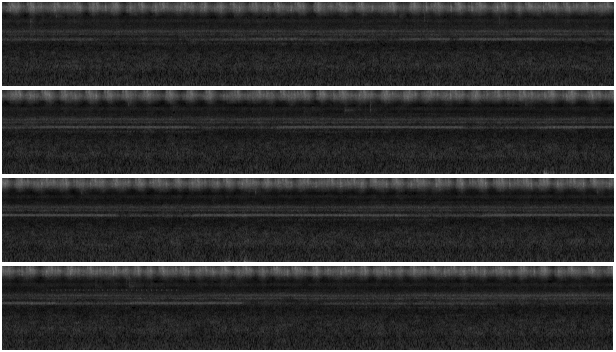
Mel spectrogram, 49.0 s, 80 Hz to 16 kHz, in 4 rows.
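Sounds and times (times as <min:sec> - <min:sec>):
microphone bump thump: 0:23.1 - 0:23.4, 0:28.9 - 0:29.5.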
